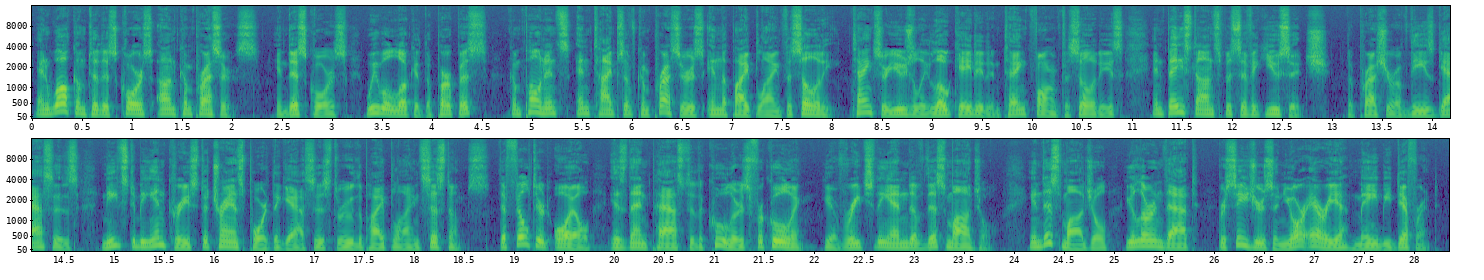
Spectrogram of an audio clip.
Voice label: eLearning Sample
